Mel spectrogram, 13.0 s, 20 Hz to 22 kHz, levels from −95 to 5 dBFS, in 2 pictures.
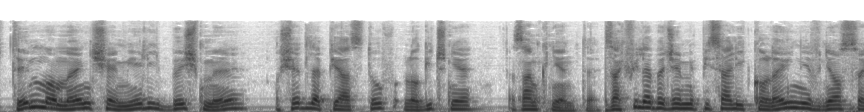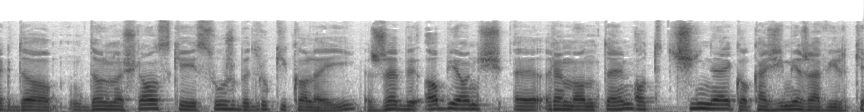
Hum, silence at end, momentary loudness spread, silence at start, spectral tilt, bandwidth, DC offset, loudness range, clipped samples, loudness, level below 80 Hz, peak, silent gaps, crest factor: none; 0 s; 6 LU; 0 s; -6 dB/octave; 10.5 kHz; under 0.1%; 2 LU; under 0.1%; -16 LUFS; -40 dBFS; 0 dBFS; none; 14 dB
